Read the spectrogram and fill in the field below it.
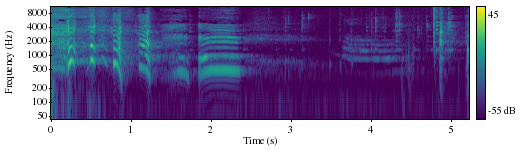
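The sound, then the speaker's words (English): A male house cat, annoyed, meows several times in quick succession, ending in a longer drawn-out yowl, then lets out a few softer, fainter mews after a brief pause. No one speaks. “is really annoyed with me in the background. He's my roommate's cat.”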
